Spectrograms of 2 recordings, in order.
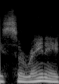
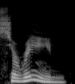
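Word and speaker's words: Sarene: was a weekly update from Brandon Sanderson and he's pronounced it serene I called it website his website says Serene so we've been saying it wrong this whole time not according to the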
